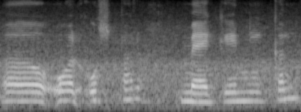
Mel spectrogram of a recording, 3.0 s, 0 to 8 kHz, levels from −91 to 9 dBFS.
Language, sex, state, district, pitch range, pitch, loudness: Hindi, female, Haryana, Jhajjar, 200-220 Hz, 205 Hz, -16 LUFS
